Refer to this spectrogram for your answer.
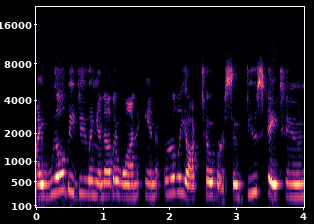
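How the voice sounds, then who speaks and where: Over a quiet background, a woman with a high pitch and a dark, mellow tone talks at a moderate pace with very wide pitch swings. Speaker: remote work coach presenter. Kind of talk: presentation webinar talk. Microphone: webcam.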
